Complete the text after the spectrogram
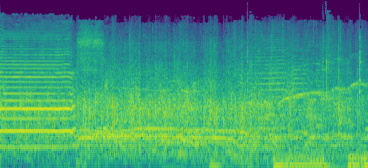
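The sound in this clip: Loud, dense applause from an Edinburgh audience welcoming a band on stage, steady clapping that continues for the whole stretch without pause.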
